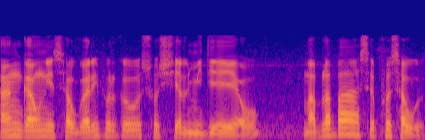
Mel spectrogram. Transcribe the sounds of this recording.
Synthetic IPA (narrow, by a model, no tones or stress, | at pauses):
aŋɡawnisawɡaɾipʰɯɾkɯwsosijalmidiaja̰w | mablabasɯpʰɯsaw̰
